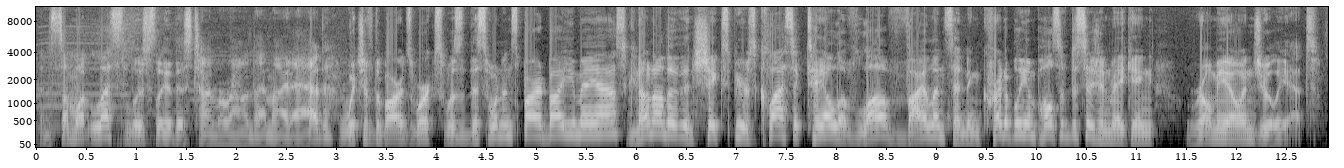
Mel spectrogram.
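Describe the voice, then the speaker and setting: A man's voice: fairly high pitch, big pitch swings, normal speed. A man narrating a comedic film review with a wry, sarcastic delivery. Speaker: video reviewer.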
